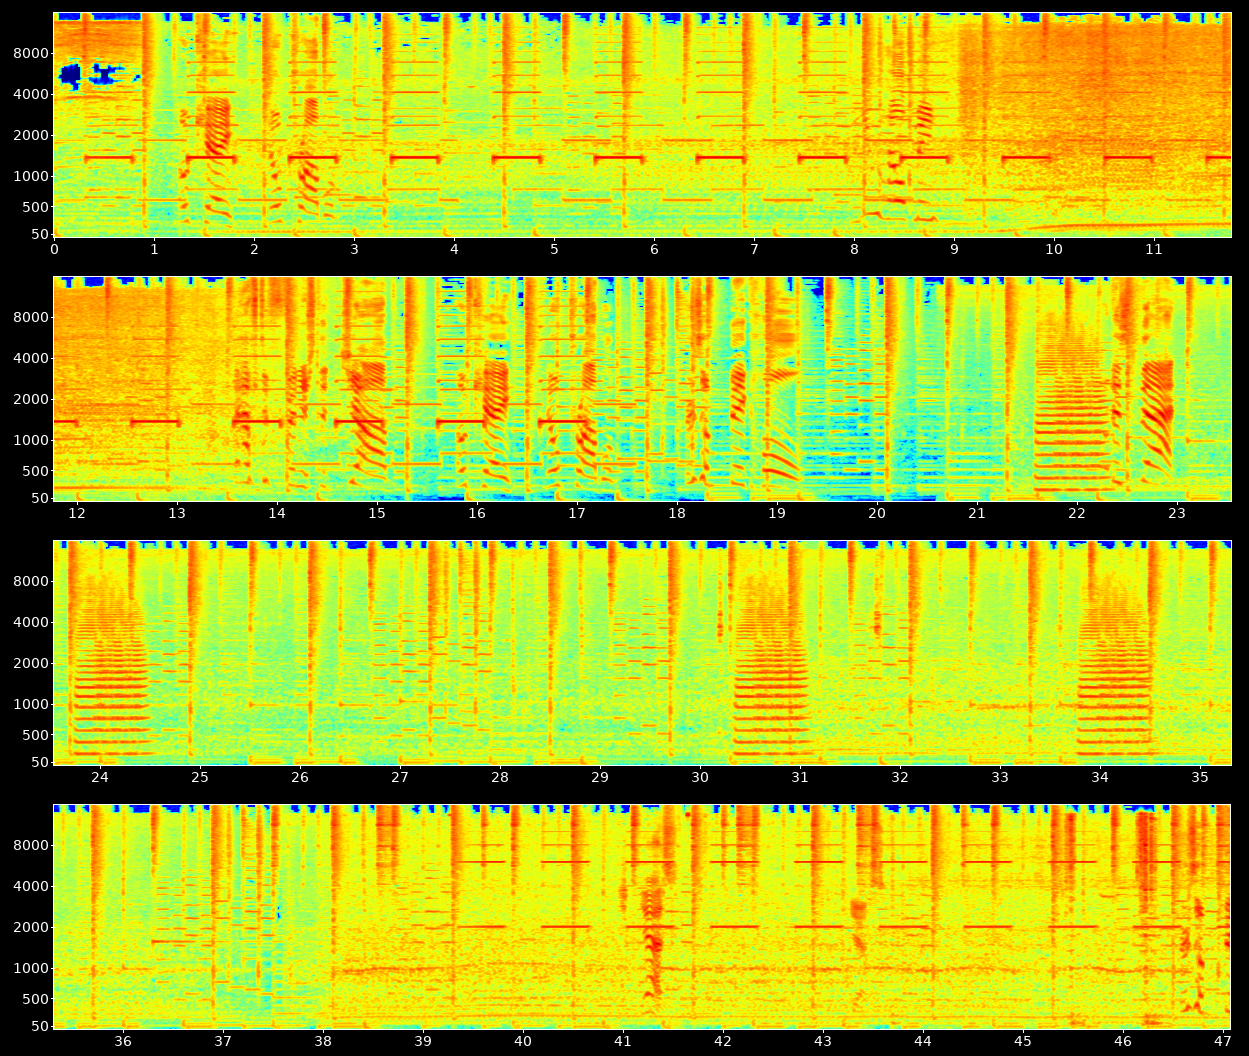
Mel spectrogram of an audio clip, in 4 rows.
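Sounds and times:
two-tone electronic siren: 0.0 - 17.7, 38.6 - 47.0
cartoon background music: 0.0 - 47.0.

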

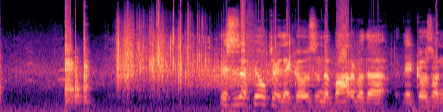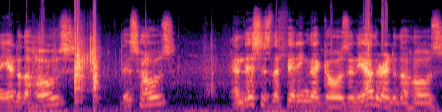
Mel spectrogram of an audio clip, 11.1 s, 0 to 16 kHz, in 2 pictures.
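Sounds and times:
plastic bag crinkling: 1.4 - 3.5.

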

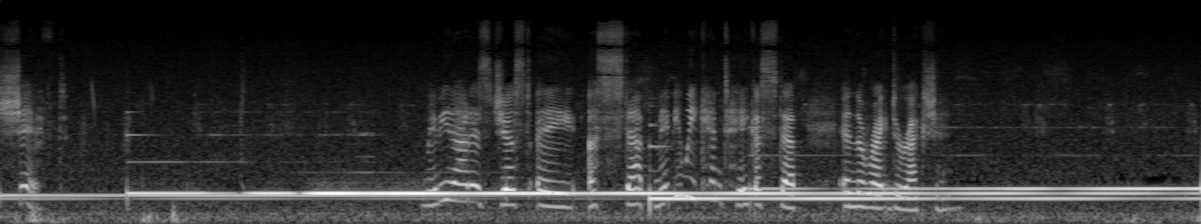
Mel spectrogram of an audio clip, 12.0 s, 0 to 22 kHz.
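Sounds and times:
higher singing bowl tone: 0.0 - 12.0
singing bowl ringing: 0.0 - 12.0.

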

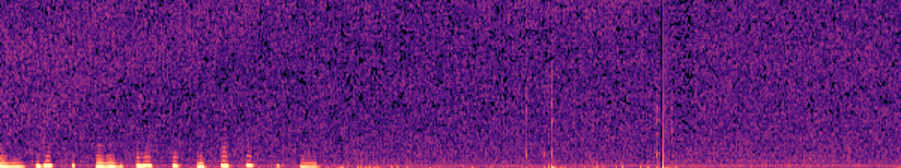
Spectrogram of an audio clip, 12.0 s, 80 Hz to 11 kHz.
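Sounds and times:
person humming low notes: 0.0 - 4.4.

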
